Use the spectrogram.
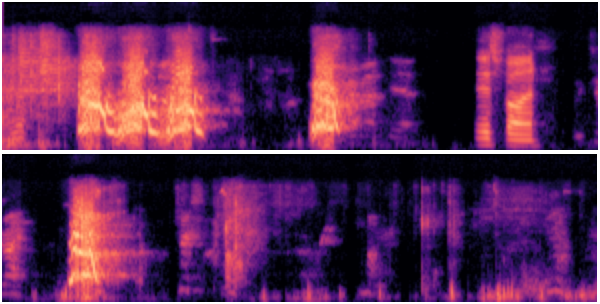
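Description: A dog barks in a quick burst of three loud, close yaps, then gives a few more single barks, with someone talking in between, outdoors on a fishing trip.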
